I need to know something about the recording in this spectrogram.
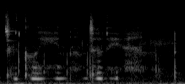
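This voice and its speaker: Slow whispering woman, layered ASMR reading. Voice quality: breathy unvoiced whisper. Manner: slow, hushed, even delivery. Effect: doubled with layered whispers. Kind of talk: soft ASMR scripture reading.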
